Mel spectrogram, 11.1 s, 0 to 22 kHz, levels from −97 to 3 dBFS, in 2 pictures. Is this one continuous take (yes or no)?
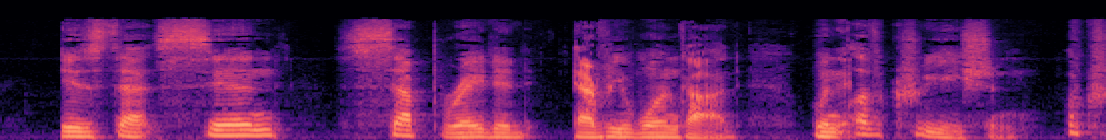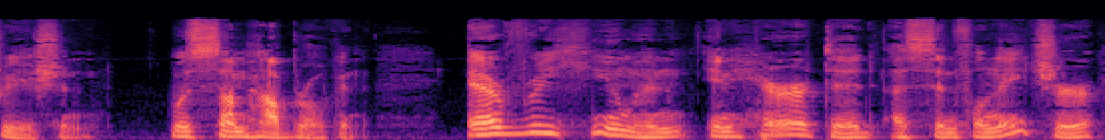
no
